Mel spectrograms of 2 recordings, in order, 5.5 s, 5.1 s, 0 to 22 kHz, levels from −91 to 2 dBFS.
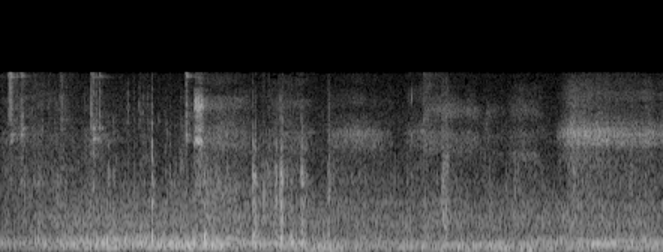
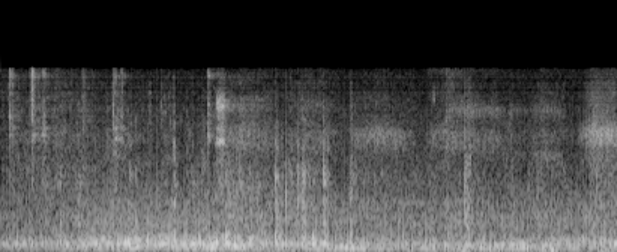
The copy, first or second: second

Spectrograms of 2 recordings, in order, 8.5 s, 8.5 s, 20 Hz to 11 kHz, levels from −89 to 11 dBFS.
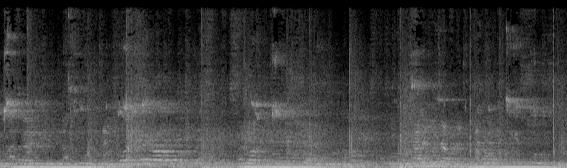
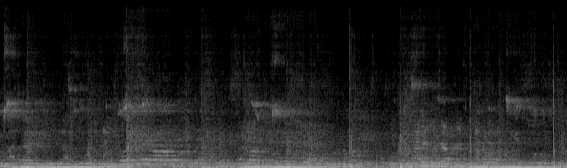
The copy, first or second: second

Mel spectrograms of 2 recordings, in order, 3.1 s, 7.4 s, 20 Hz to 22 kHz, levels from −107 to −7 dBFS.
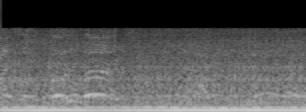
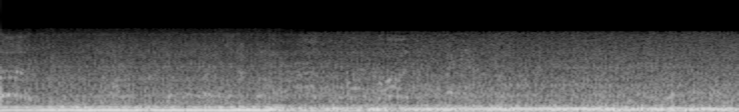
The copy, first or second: second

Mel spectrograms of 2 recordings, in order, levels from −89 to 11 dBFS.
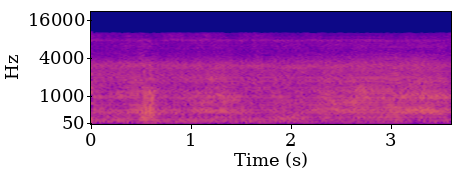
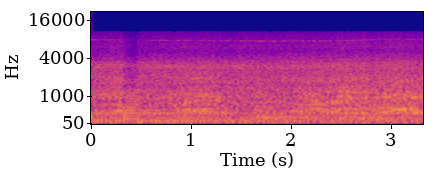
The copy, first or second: first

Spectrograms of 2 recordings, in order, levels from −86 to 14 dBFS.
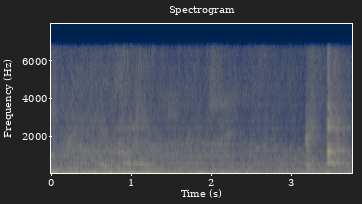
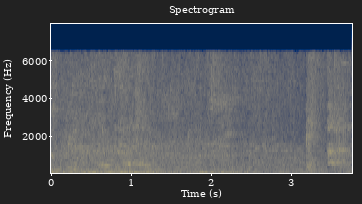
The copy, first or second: first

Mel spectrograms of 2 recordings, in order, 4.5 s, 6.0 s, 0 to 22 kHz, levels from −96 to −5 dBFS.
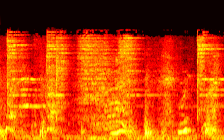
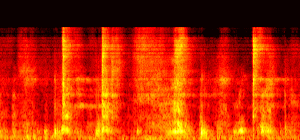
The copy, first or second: second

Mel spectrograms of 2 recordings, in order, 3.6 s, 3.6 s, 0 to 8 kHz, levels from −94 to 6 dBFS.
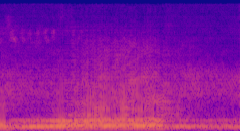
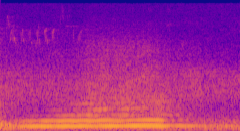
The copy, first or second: first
